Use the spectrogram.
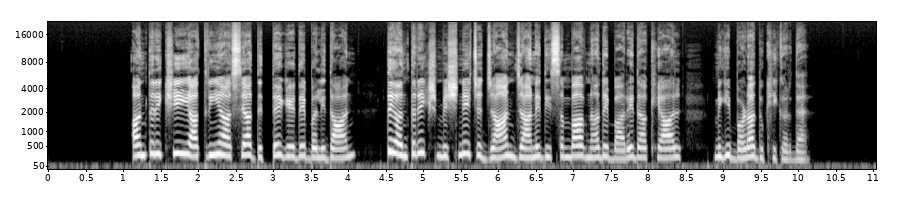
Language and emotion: Dogri, sad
